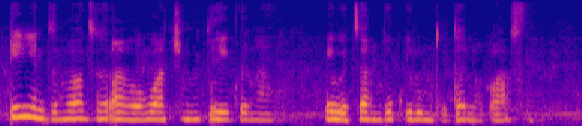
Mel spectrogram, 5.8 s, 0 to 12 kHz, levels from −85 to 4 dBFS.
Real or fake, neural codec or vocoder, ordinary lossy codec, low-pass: fake; codec, 24 kHz, 1.5 kbps, HILCodec; none; none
